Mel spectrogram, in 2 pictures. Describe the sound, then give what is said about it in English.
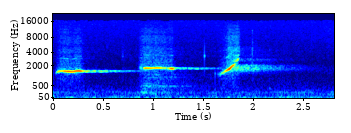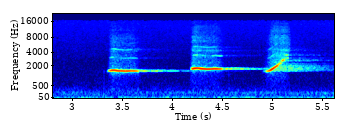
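Whistled call of a lone male quail from a weedy ditch along an unkempt fence line: two phrases of three clear notes, the first two level and the last sweeping sharply upward, loud over a quiet background. “it's hard to find quail. You know, to hear that whistle”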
